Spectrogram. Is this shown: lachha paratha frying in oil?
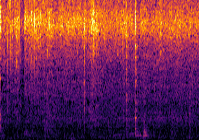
yes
